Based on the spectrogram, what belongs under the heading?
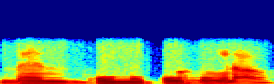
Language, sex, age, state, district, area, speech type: Dogri, male, 18-30, Jammu and Kashmir, Udhampur, rural, conversation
